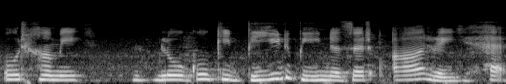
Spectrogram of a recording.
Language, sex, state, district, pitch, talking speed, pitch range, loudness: Hindi, female, Punjab, Fazilka, 205 Hz, 120 wpm, 200-220 Hz, -13 LUFS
